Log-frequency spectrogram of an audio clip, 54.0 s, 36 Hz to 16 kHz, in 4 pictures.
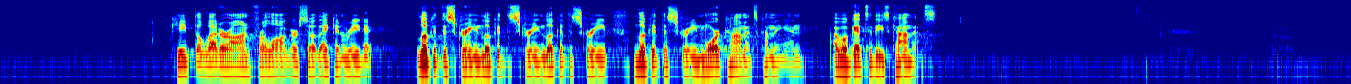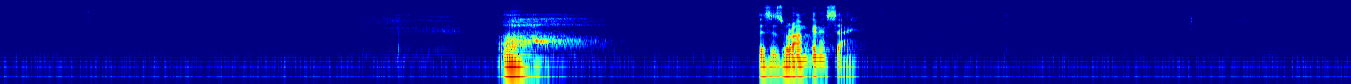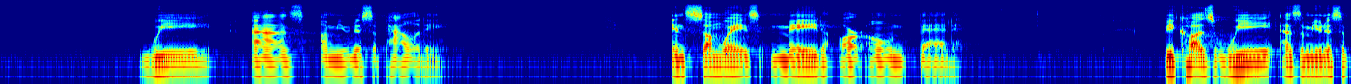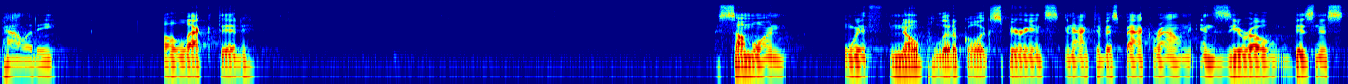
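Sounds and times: faint room hiss: 0.0 - 54.0
man sighing: 17.6 - 19.8.

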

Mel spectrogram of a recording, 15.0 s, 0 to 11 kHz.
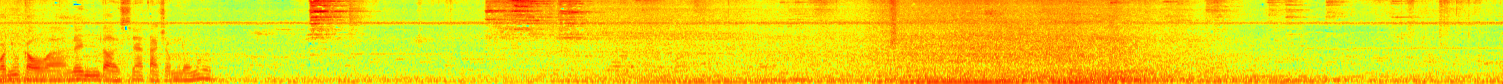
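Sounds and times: passing vehicle rumble: 6.0 - 13.9.

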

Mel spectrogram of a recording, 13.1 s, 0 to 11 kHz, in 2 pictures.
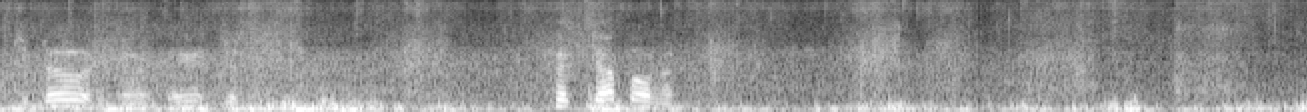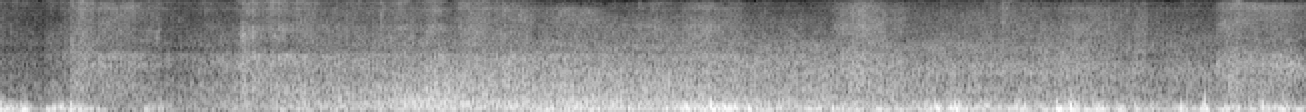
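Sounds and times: surf washing on shore: 0.0 - 13.0
wind buffeting microphone: 0.0 - 13.0.

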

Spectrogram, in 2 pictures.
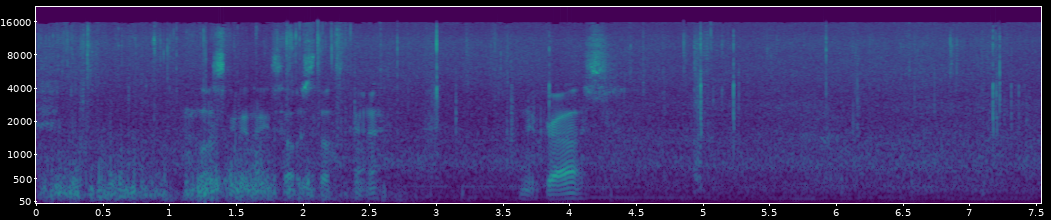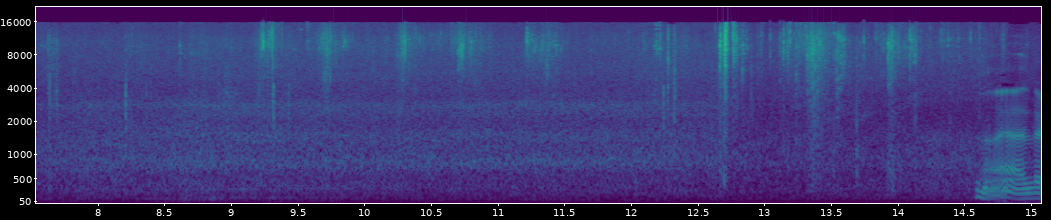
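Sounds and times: light footsteps: 0.0 - 14.8
car passing tyre and road noise: 0.0 - 15.0.

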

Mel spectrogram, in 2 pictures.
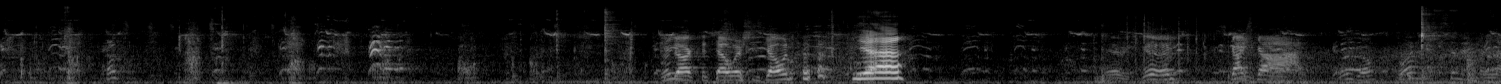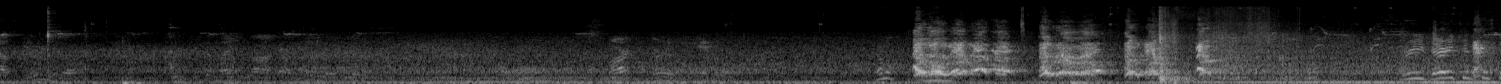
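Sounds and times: dog barking: 24.1 - 27.4, 29.7 - 30.0
dog splashing into water: 26.4 - 28.5.

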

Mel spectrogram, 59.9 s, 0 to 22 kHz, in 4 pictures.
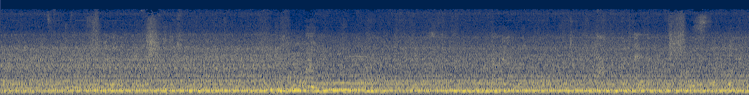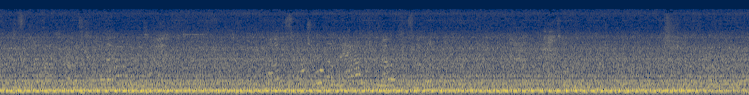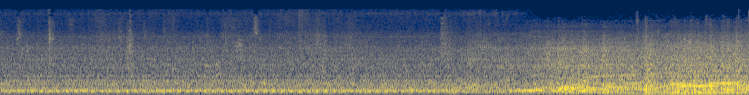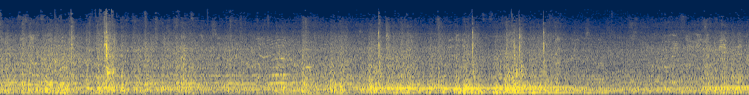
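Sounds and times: bus diesel engine: 0.0 - 59.9.

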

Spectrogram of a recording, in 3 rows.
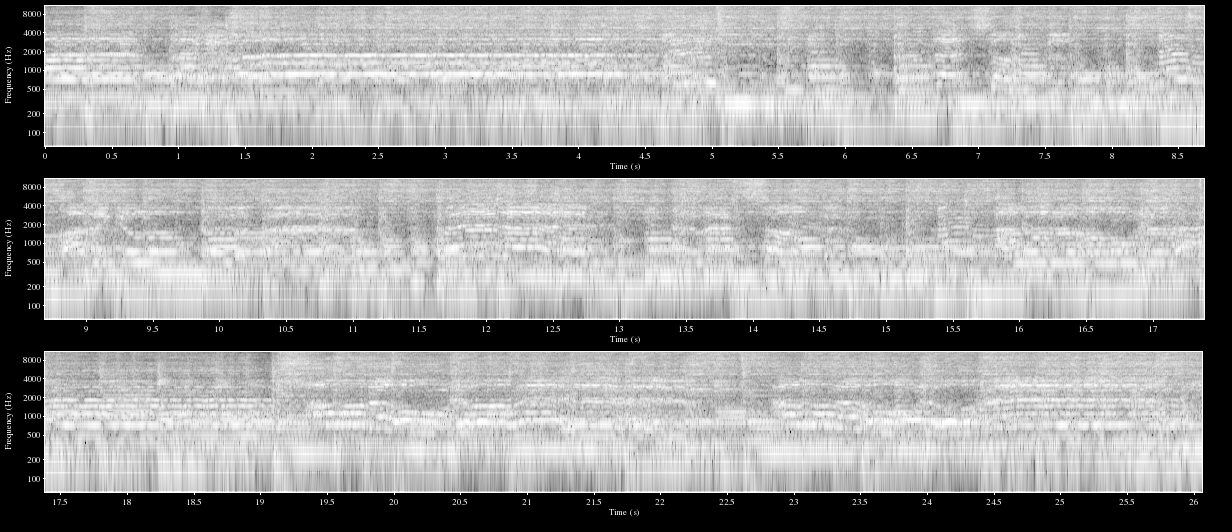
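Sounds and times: drums: 0.0 - 26.0
electric bass: 0.0 - 26.0
electric guitars: 0.0 - 26.0
sung vocals: 0.0 - 26.0.

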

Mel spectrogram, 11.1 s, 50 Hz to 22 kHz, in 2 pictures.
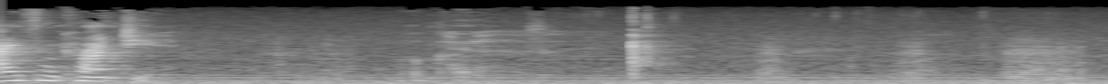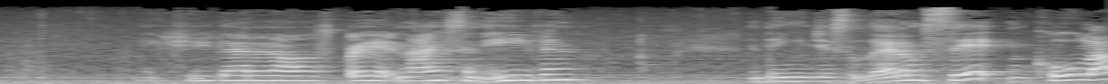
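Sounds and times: steady low hum: 0.0 - 11.0
spoon scraping sticky cereal: 3.7 - 6.0.

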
